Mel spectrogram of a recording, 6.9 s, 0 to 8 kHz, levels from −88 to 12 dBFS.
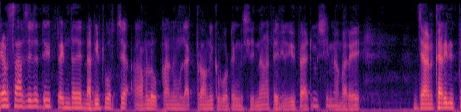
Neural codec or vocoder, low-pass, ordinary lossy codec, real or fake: codec, 24 kHz, 1.5 kbps, HILCodec; 7.2 kHz; none; fake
